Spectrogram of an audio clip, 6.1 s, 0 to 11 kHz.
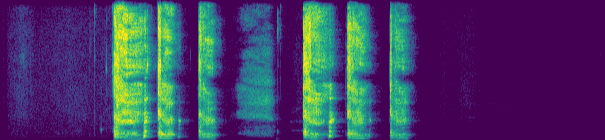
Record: {"cough_length": "6.1 s", "cough_amplitude": 30406, "cough_signal_mean_std_ratio": 0.32, "survey_phase": "beta (2021-08-13 to 2022-03-07)", "age": "45-64", "gender": "Female", "wearing_mask": "No", "symptom_cough_any": true, "symptom_runny_or_blocked_nose": true, "symptom_sore_throat": true, "symptom_fatigue": true, "symptom_headache": true, "smoker_status": "Never smoked", "respiratory_condition_asthma": false, "respiratory_condition_other": false, "recruitment_source": "Test and Trace", "submission_delay": "2 days", "covid_test_result": "Positive", "covid_test_method": "RT-qPCR", "covid_ct_value": 22.0, "covid_ct_gene": "S gene", "covid_ct_mean": 22.4, "covid_viral_load": "44000 copies/ml", "covid_viral_load_category": "Low viral load (10K-1M copies/ml)"}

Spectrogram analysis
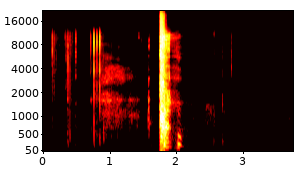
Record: {"cough_length": "3.8 s", "cough_amplitude": 32768, "cough_signal_mean_std_ratio": 0.17, "survey_phase": "beta (2021-08-13 to 2022-03-07)", "age": "65+", "gender": "Female", "wearing_mask": "No", "symptom_none": true, "smoker_status": "Never smoked", "respiratory_condition_asthma": false, "respiratory_condition_other": false, "recruitment_source": "REACT", "submission_delay": "2 days", "covid_test_result": "Negative", "covid_test_method": "RT-qPCR"}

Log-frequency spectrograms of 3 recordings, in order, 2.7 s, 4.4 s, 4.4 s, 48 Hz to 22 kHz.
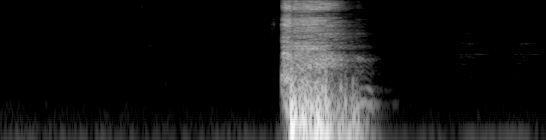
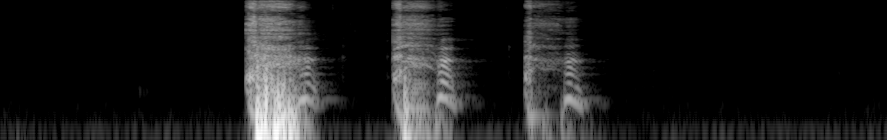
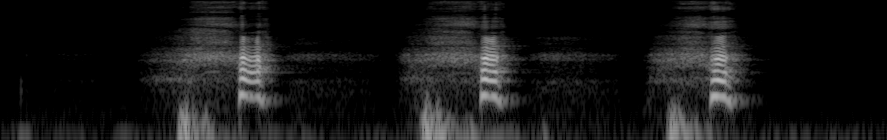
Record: {"cough_length": "2.7 s", "cough_amplitude": 32768, "cough_signal_mean_std_ratio": 0.27, "three_cough_length": "4.4 s", "three_cough_amplitude": 32768, "three_cough_signal_mean_std_ratio": 0.23, "exhalation_length": "4.4 s", "exhalation_amplitude": 9682, "exhalation_signal_mean_std_ratio": 0.29, "survey_phase": "alpha (2021-03-01 to 2021-08-12)", "age": "18-44", "gender": "Female", "wearing_mask": "No", "symptom_none": true, "smoker_status": "Never smoked", "respiratory_condition_asthma": false, "respiratory_condition_other": false, "recruitment_source": "REACT", "submission_delay": "1 day", "covid_test_result": "Negative", "covid_test_method": "RT-qPCR"}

